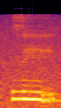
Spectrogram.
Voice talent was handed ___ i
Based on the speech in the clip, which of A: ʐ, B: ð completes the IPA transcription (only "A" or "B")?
B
